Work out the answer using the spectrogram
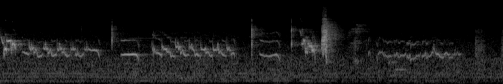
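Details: Pet budgies chatter in fast trilled warbles, a few flat whistled notes and one loud harsh squawk, over a faint hum.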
